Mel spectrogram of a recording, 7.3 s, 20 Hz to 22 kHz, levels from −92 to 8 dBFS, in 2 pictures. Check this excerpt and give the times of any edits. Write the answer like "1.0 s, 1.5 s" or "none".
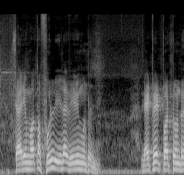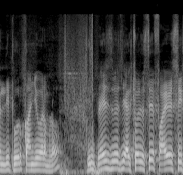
none

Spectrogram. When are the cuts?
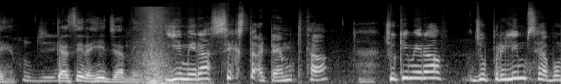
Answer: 1.5 s

